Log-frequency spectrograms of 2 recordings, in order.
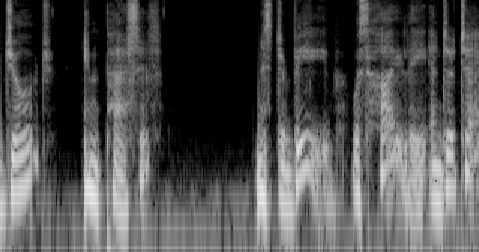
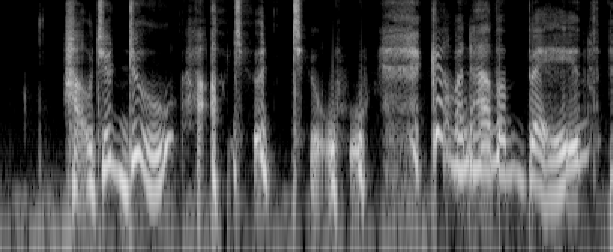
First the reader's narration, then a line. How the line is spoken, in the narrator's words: chuckled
